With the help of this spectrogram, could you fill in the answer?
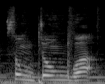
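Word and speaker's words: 送钟: 이 중국어로 시계를 선물하다는 송쫑이라고 발음을 합니다. 이 발음이 장례를 치르다라는 뜻의 송쫑과 발음이 똑같습니다.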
